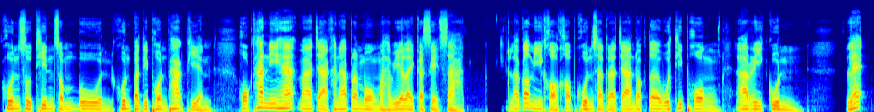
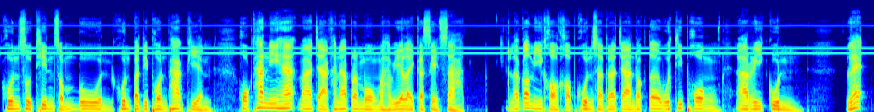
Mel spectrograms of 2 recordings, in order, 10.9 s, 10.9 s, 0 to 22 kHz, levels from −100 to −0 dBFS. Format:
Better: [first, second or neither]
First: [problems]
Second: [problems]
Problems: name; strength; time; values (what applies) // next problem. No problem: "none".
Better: first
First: none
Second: high-pitched whine; faint; throughout; 3 kHz, 25 dB below the speech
